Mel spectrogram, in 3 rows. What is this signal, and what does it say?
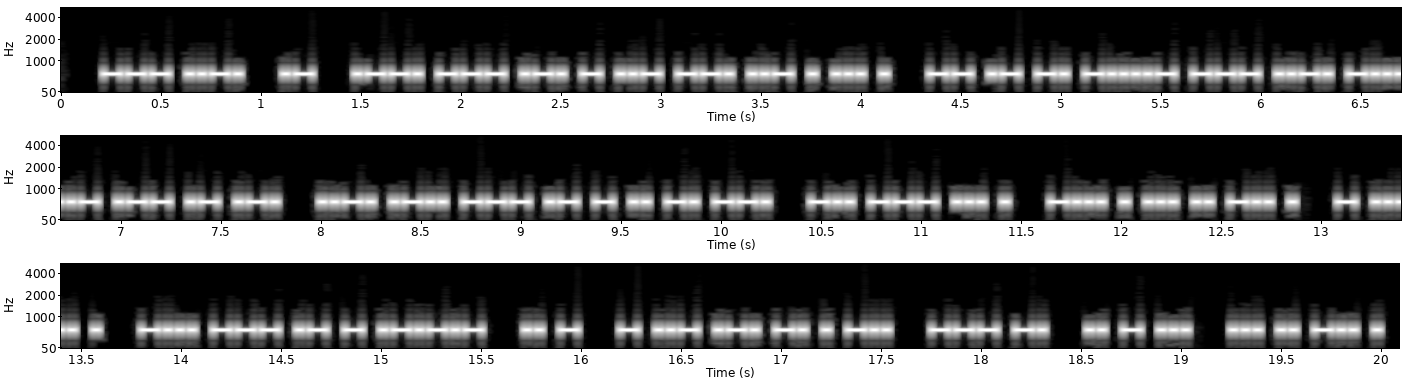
Morse code, heard as a keyed tone, about 40 wpm, 600 Hz. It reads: OF A PORTUGUESE MAN-OF-WAR FLOATING DOSE BESIDE THE BOAT. IT TURNED ON ITS SIDE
